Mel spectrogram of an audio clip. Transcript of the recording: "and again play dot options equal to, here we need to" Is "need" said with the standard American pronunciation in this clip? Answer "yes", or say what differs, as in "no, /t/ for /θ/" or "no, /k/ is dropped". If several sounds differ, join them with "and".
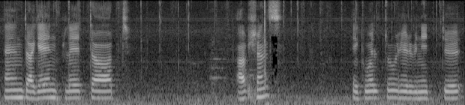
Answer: yes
